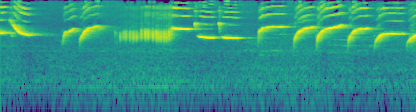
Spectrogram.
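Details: A canary singing to lure young canaries into song: a few swooping whistled notes, a short buzzy burst, flat whistles, then five rising whistles in quick succession.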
